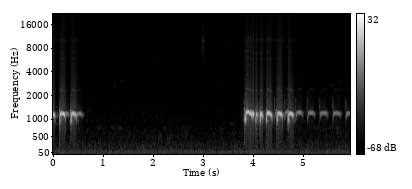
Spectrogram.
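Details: Local zebra dove singing with a clear voice: quick bursts of soft, stuttering coos repeated on one pitch, a brief phrase at the start, then a longer run of evenly spaced coos after a pause. The background is quiet.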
